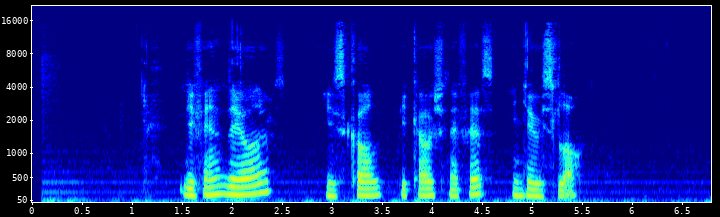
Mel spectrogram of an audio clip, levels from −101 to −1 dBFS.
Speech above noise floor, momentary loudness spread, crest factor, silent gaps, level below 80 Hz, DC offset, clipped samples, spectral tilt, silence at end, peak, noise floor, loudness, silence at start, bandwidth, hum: 34 dB; 11 LU; 16 dB; none; -72 dBFS; under 0.1%; under 0.1%; -7 dB/octave; 1.3 s; -30 dBFS; -78 dBFS; -45 LUFS; 0.15 s; 16 kHz; none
